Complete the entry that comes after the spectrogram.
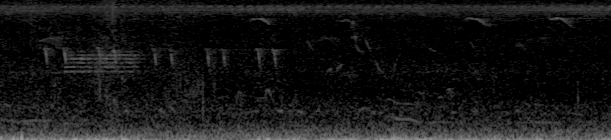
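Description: Small birds calling by a village pond: a quick run of short notes about a second in, then brief high falling chirps every second or so. Under them run a steady high hiss and a low rumble.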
